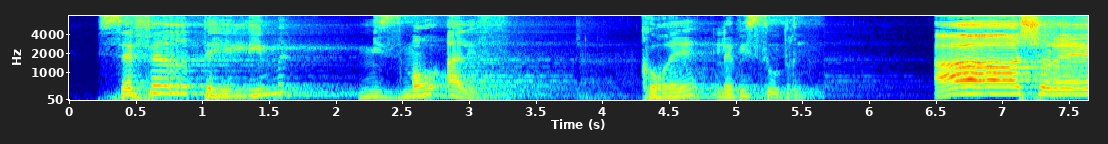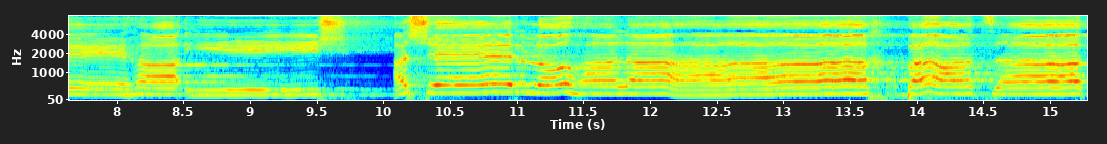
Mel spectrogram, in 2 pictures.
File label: recorded tanach tehillim sefardi moroccan; Livre des Tehillim sur rite Séfarade Marocain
